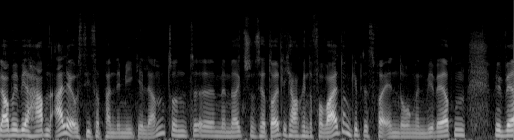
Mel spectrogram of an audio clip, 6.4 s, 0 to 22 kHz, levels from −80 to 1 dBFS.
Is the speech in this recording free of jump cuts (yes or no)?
yes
